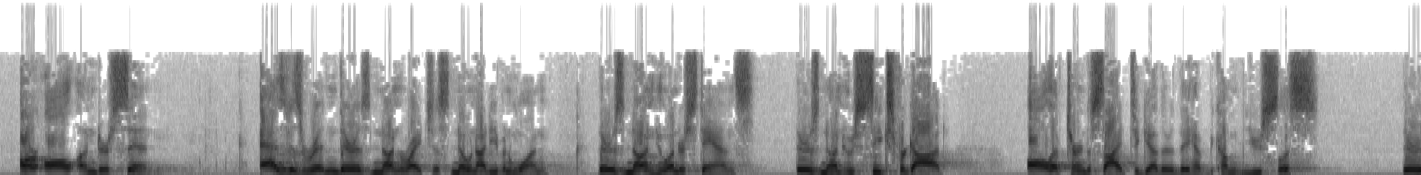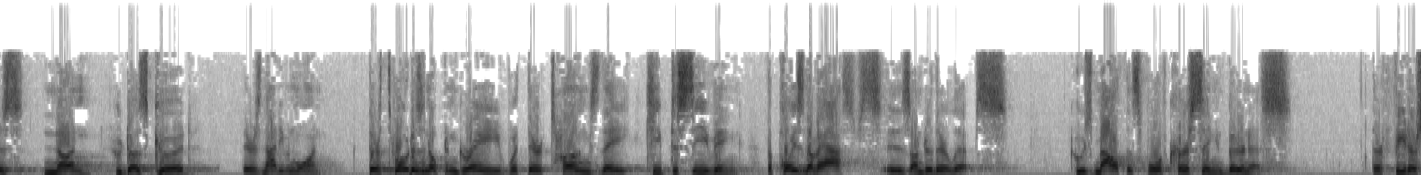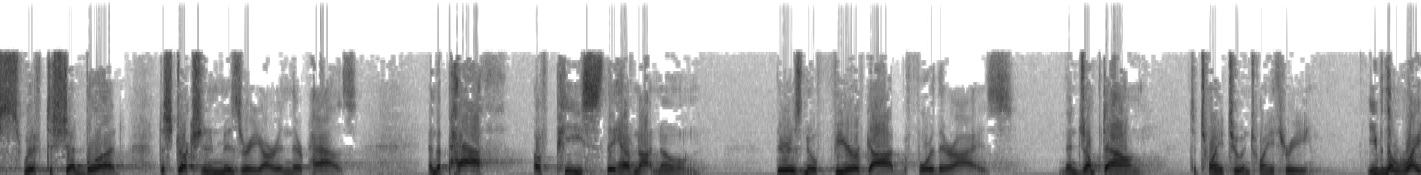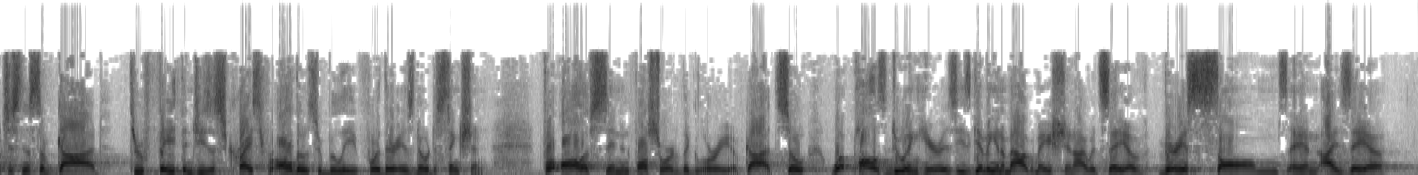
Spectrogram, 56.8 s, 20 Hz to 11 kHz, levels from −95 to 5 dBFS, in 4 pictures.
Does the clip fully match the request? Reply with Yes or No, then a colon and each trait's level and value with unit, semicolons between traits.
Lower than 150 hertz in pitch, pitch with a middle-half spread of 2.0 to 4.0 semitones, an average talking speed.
No: low, 135 Hz; average, 4.7 semitones; average, 175 wpm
